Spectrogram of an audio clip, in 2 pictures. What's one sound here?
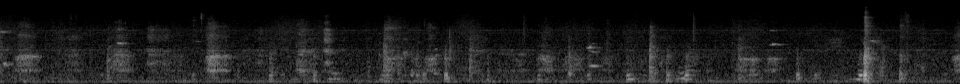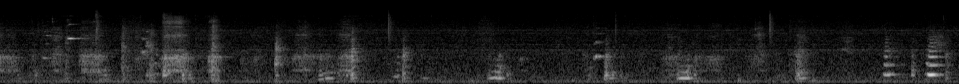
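A boy talks and laughs excitedly close to the microphone.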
